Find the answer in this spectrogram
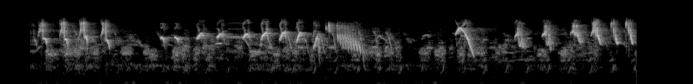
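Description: A weaver gives a fast, dry, buzzy chatter of high, scratchy notes running for about six seconds with rasping slurred phrases and sharp ticking bursts.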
